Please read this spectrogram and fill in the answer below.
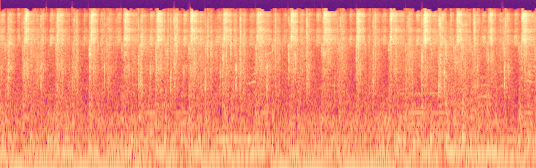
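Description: Live band playing an instrumental number: electric guitar and drum kit over a heavy bass, with a fast, steady beat of percussion strokes.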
